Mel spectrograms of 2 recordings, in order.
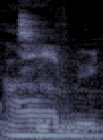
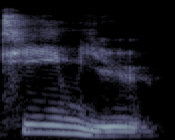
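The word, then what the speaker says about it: Temu: Did you just call timu timu? Maybe Timu. Wait, what did you say? Timu. Everyone calls it timu. What did I say? You said team you.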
